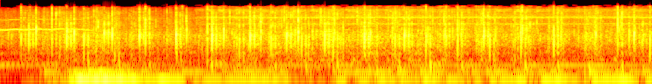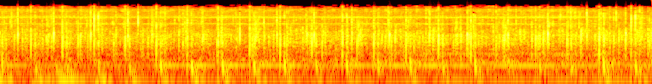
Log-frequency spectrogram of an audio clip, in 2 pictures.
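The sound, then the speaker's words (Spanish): A large audience at a Mass applauds loudly and steadily for the Virgin Mary, dense rapid clapping for the whole stretch, with a low rumble at the start and no voices standing out. “el aplauso para María, fuerte, fuerte.”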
